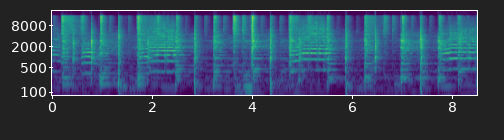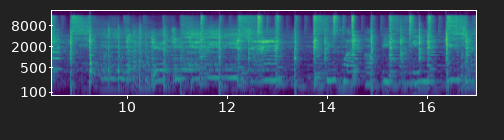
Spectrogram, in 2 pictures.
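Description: Live band playing: a trumpet plays a melody over a drum kit, with snare and rimshot hits keeping the beat. About halfway through the high trumpet lines fall away and the lower band parts carry on.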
